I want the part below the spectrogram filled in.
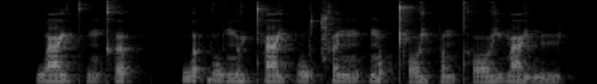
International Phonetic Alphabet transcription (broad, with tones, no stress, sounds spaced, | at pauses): w aː˨ j kʷʰ ɐ˨˧ m kʰ ɐ˥ p̚ | w ɐ˥ p̚ j o˨˧ w n̪ ɵ˨˥ ɥ t̪ʰ aː˨ j p o˨ w t͡sʰ ɐ˧ n m ʊ˧ k̚ m ɐ˥ p̚ t̪ʰ ɔː˨˩ j p ɐ˨˥ m t̪ʰ ɔː˨˥ j m aː˨˩ j n̪ yː˨˥ t̚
